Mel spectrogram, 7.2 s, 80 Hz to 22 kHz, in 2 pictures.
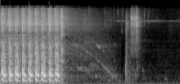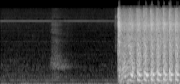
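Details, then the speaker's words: BMW M57 diesel at its first start after engine installation: it fires and settles into an even, quick clatter at idle, drops out briefly, then resumes the same steady beat. "Друзья, она запустилась. Я в шоке. Блин, главное, чтобы все нормально было. Первый запуск прошел успешно."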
